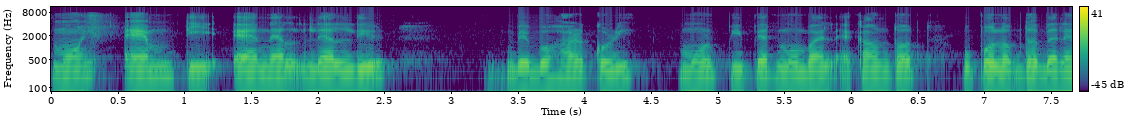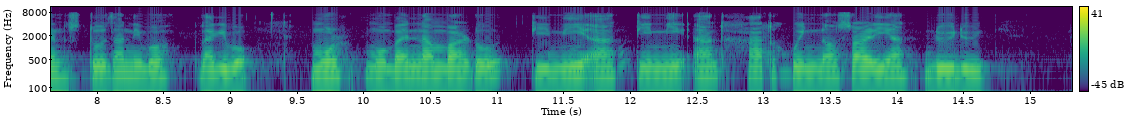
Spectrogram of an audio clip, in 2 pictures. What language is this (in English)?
Assamese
